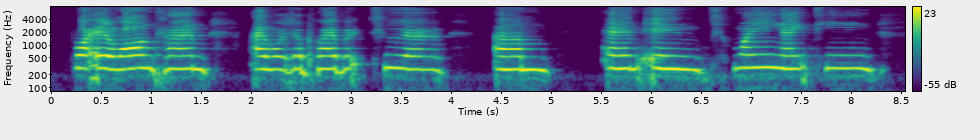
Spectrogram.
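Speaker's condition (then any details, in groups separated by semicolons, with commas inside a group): Cerebral palsy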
